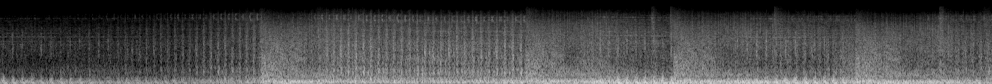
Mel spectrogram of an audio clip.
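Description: Helicopter rotors chop loudly overhead.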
